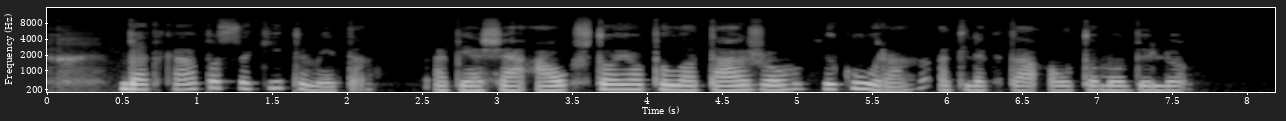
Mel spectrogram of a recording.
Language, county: Lithuanian, Marijampolė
